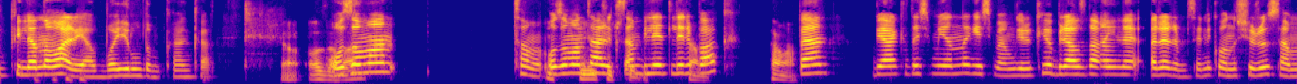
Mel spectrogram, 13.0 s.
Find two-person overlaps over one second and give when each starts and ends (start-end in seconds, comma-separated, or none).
5.4-7.1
